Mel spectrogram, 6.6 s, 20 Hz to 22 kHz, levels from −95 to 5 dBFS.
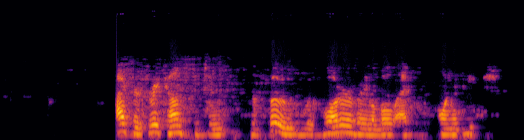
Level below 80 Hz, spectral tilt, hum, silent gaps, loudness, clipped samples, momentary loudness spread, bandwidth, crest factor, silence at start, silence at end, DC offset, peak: -62 dBFS; -10.5 dB/octave; none; none; -21 LUFS; under 0.1%; 18 LU; 4.8 kHz; 20 dB; 1.45 s; 0.35 s; under 0.1%; -2 dBFS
